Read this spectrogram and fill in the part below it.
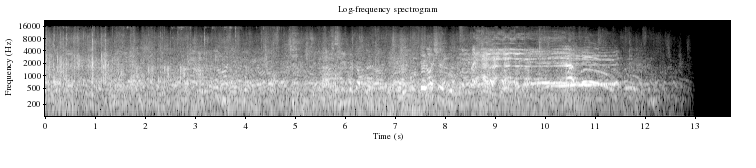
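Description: A group of men sing together outdoors.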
